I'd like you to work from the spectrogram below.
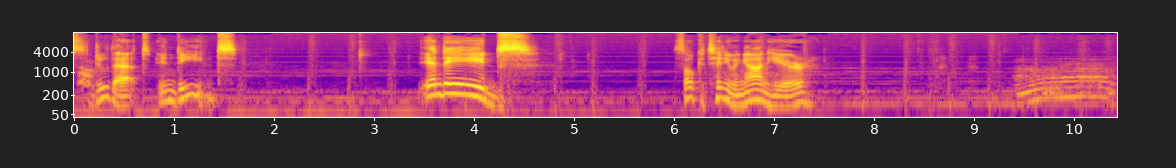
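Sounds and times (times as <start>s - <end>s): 
speech: 0.0s - 1.7s, 3.5s - 4.6s, 6.1s - 7.4s, 9.4s - 9.8s
low steady hum: 0.0s - 10.4s
cow giving a long drawn-out moo: 9.4s - 10.4s.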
